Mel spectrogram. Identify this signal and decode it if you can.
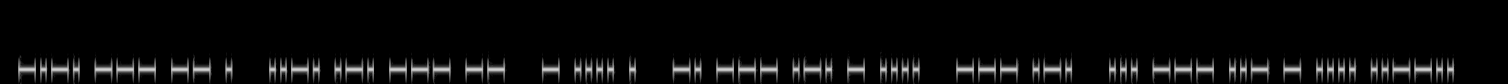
Morse code, heard as a keyed tone, about 22 wpm, 700 Hz. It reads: COME FROM THE NORTH OR SOUTH?
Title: Sentences from Top 1000 Words - Review Part 2 - 22wpm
